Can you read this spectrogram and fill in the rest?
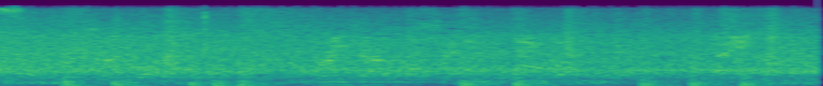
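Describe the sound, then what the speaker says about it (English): A college football stadium crowd at East Carolina roars during a goal-line defensive stand, a dense, steady wash of cheering with rhythmic thumping and stomping underneath while a commentator talks over it. "This crowd is trying to inspire this defense to make a big red zone stop."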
